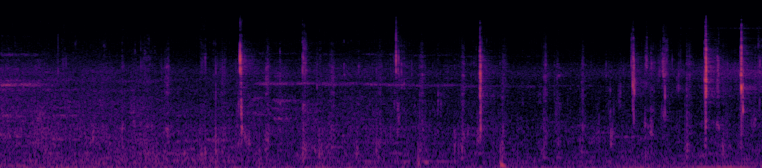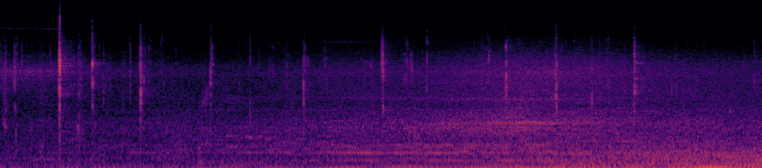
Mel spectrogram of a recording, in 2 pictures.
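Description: Close-up chewing and lip-smacking while eating rice and fried food by hand, with scattered sharp mouth clicks. A low rumble builds over the last few seconds.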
